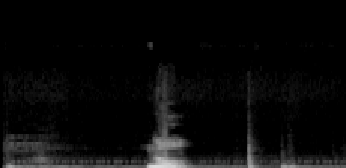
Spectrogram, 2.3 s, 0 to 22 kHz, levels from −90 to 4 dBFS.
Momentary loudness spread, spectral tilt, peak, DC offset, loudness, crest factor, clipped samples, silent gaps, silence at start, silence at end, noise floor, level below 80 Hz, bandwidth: 27 LU; -10.5 dB/octave; -4 dBFS; under 0.1%; -17 LUFS; 18 dB; under 0.1%; none; 0.05 s; 0.6 s; -54 dBFS; -52 dBFS; 4.1 kHz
